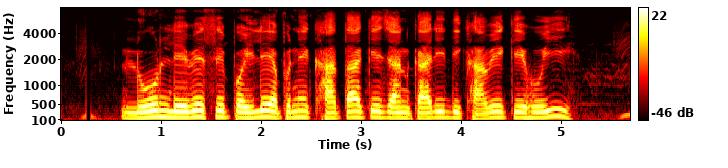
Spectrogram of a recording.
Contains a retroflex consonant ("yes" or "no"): no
